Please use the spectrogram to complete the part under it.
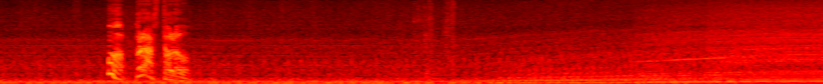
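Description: An off-road jeep's engine drones as it drives, rising in pitch toward the end.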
